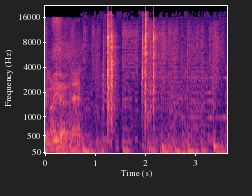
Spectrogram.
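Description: Two or three sharp, loud gunshot cracks burst out in the middle, spaced under a second apart, at a shooting range in the United States, over a steady low rhythmic backing of music.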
